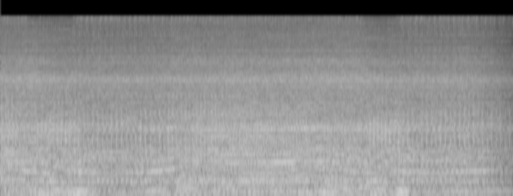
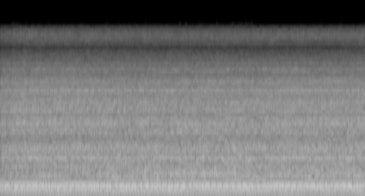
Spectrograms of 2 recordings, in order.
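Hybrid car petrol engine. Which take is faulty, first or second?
first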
